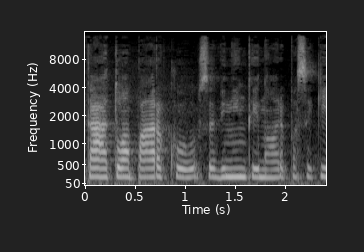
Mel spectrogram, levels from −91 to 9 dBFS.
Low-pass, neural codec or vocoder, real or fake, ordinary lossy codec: 14.4 kHz; vocoder, 44.1 kHz, 128 mel bands, Pupu-Vocoder; fake; MP3, 64 kbps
